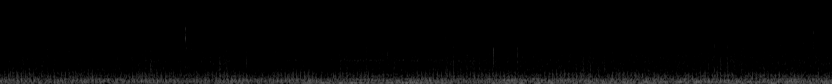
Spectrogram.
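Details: Kittens twenty-eight days old suckling from their mother, a formerly stray cat, in Cambodia; a steady low rumbling purr runs throughout, with faint soft clicks and smacking sounds above it.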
